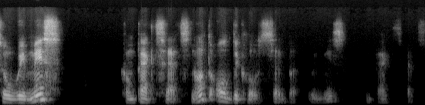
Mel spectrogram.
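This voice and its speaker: Lively intonation marks this man's medium-pitched voice in a Ukrainian accent. He speaks at a fairly slow pace. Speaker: mathematician. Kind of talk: conference talk. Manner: halting.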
